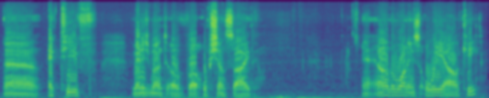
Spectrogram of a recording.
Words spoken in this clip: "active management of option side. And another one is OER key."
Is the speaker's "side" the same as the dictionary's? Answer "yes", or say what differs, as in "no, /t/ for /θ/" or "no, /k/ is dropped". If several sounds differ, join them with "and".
no, /d/ is dropped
